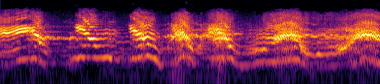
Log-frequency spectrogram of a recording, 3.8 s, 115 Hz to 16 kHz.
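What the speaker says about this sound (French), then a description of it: "Un petit chat noir s'arrête devant le canard. Mickey lui attrape la queue et tire dessus." A black cartoon cat in the 1928 animated short Steamboat Willie yowls in a series of rising and falling meows as Mickey pulls its tail, loud and close with no other sound.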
